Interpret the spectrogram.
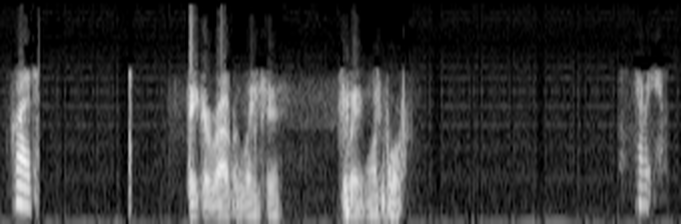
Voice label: Mesa Simulcast, MESA PD, scanner audio

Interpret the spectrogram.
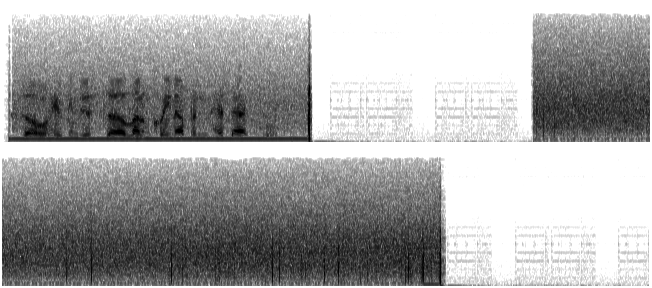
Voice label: Medevac, scanner; AirEvac PhxT

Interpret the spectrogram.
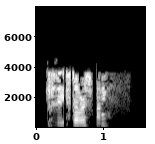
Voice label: Fire Dispatch

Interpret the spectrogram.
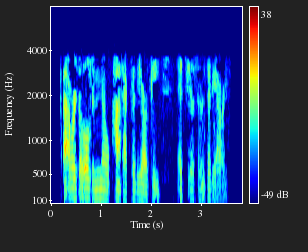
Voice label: Scottsdale PD Sth Dispatch, scanner

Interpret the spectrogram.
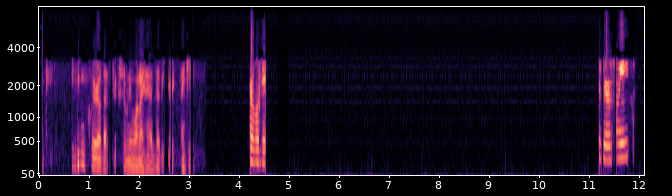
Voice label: South Scottsdale Sheriff, scanner audio

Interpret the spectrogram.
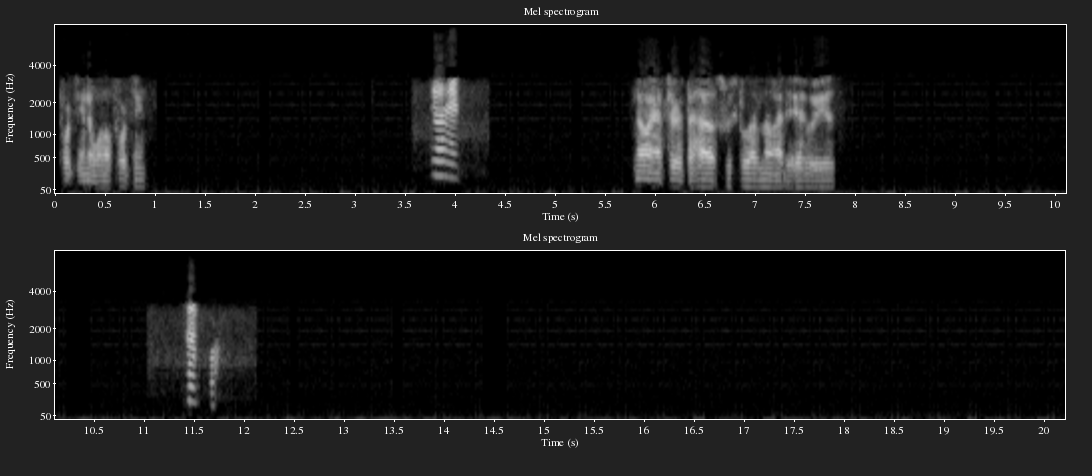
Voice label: Scottsdale Police, scanner

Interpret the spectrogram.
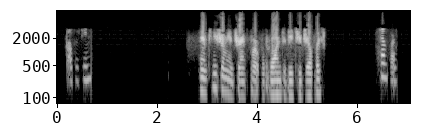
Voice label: PD Police, scanner audio

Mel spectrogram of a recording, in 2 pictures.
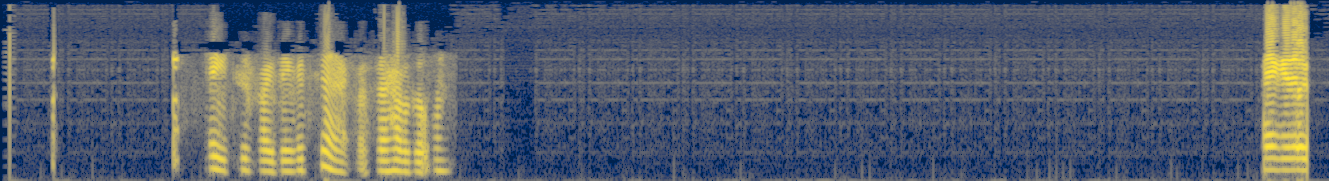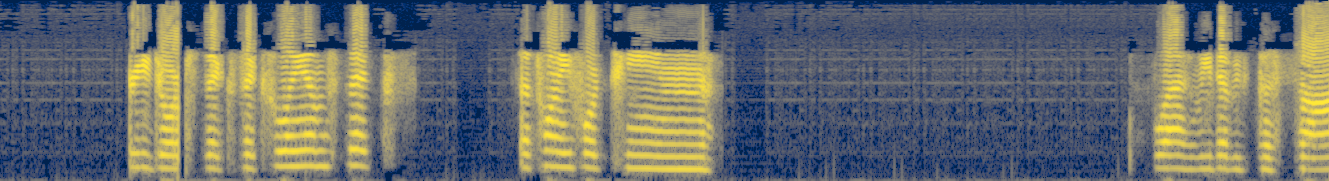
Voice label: Sheriff Central, scanner audio trunk; MCSO Central Sheriff-Central; ThompsonPeakScot

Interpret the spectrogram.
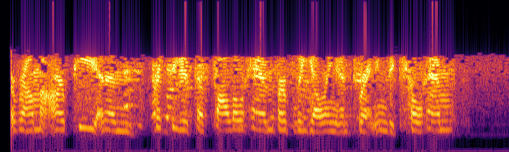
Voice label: Highway Patrol, Phoenix Metro East Area, scanner

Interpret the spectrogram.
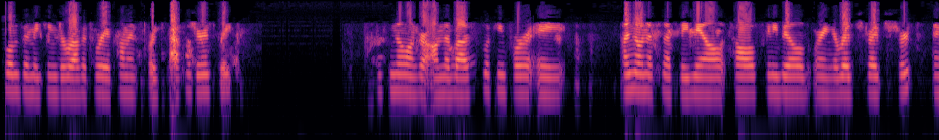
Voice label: Police, scanner audio; SCTSDLE PD - PD2 ScottsdalePolice; ThompsonPeakHigh

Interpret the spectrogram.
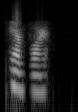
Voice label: Info Sheriff Common, scanner audio trunk; ThompsonPeakScot

